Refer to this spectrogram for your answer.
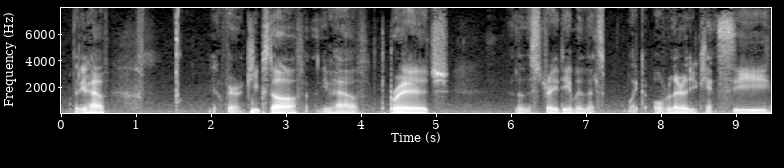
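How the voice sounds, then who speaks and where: Soft-spoken, a man with a very deep, low pitch talks at a moderate pace. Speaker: video game let's play host. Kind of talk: gameplay commentary. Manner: halting.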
